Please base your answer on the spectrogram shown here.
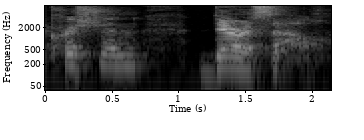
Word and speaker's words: Christian Darrisaw: I got him taking the tackle from Virginia Tech, Christian Darrisaw is how you say his name, I believe.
